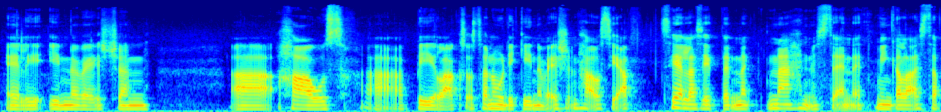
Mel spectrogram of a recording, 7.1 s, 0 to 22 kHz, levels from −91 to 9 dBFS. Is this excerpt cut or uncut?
uncut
